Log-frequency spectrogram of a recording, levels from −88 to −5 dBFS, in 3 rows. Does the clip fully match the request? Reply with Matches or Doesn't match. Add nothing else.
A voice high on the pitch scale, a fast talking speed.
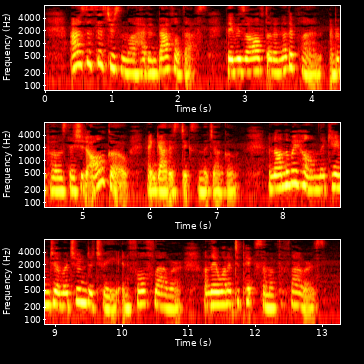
Matches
